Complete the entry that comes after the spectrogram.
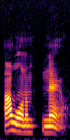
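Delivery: put-on a slow, soft, pouty little-girl voice; low, drawn-out sulky demand. Little girl sulking at her mom in Walmart, slow pouty voice.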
